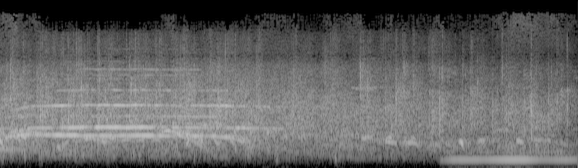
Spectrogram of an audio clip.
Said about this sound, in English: That was an awkward clap thing. It was like really strange. No, you don't have to clap.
